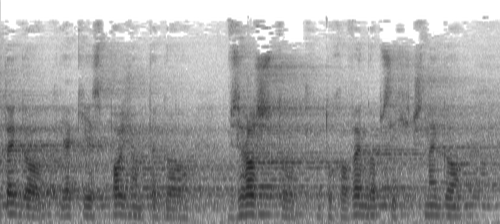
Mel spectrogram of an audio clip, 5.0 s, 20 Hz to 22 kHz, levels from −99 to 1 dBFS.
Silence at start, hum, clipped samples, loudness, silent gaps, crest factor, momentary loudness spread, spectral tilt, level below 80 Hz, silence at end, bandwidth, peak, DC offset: 0 s; none; under 0.1%; -22 LUFS; none; 22 dB; 10 LU; -3.5 dB/octave; -54 dBFS; 0 s; 16 kHz; 0 dBFS; under 0.1%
